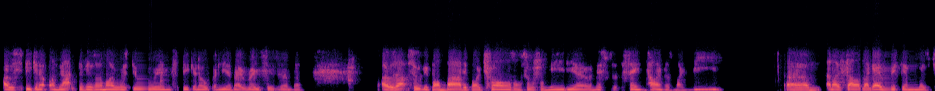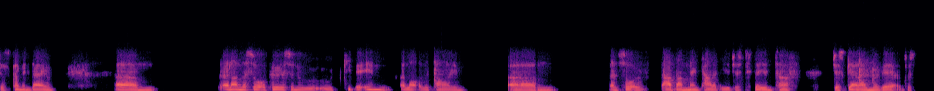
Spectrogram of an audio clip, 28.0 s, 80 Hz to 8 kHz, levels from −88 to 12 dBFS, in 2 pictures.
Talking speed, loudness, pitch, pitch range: 170 wpm, -26 LUFS, 110 Hz, 100-115 Hz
